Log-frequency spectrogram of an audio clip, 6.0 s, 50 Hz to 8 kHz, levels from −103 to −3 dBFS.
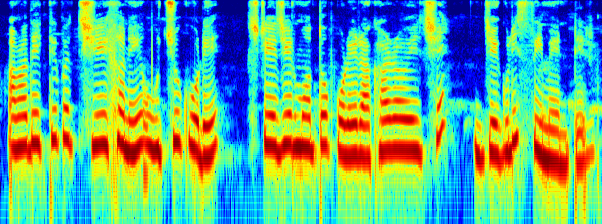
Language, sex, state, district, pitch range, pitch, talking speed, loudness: Bengali, female, West Bengal, Cooch Behar, 245-300 Hz, 275 Hz, 150 wpm, -12 LUFS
